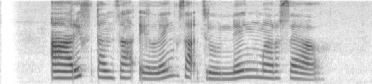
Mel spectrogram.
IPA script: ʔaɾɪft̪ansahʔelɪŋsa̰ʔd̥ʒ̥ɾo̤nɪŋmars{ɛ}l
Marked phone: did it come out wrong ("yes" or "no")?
no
